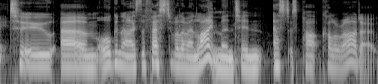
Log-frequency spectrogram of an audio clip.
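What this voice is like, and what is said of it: English accent. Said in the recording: “that's not a Texas accent. ... I'm from England”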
